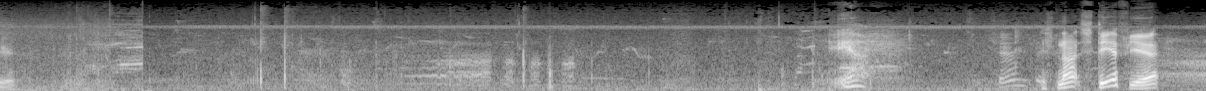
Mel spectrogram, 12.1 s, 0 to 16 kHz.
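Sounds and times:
high-pitched insect drone: 0.0 - 12.0
chickens clucking: 0.8 - 1.5, 3.7 - 6.6, 7.7 - 8.9.

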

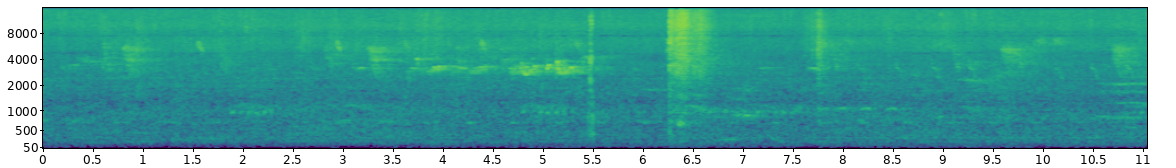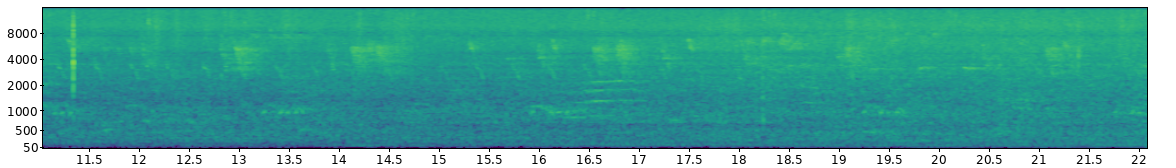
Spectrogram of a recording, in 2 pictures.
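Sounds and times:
faint chirping calls: 0.2 - 5.7.

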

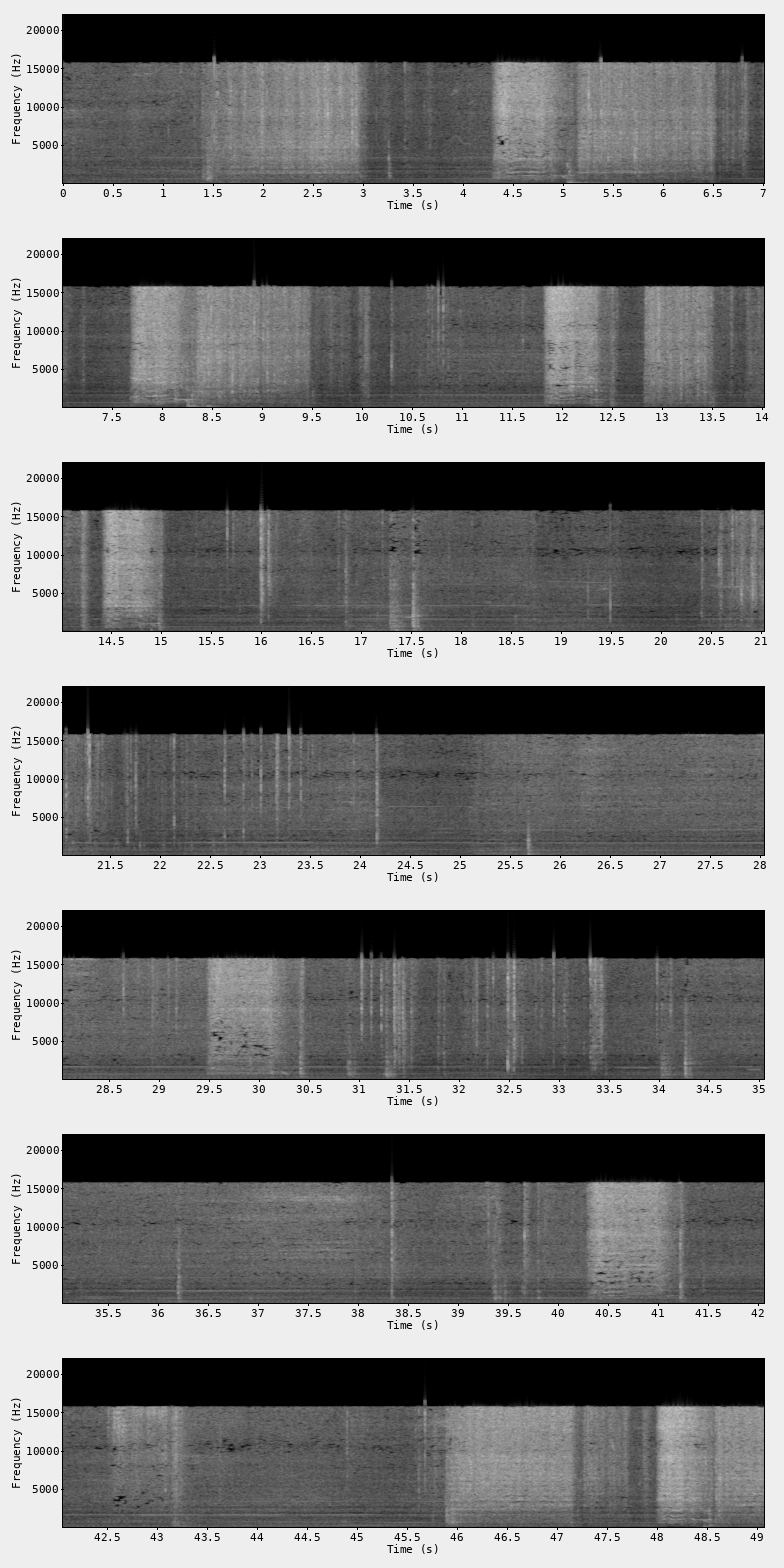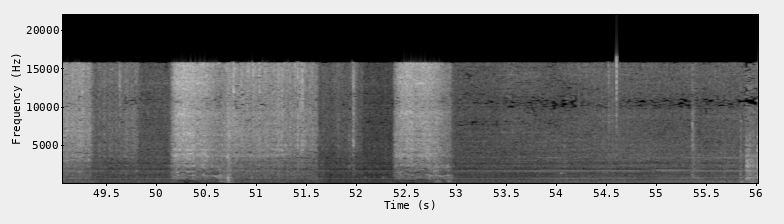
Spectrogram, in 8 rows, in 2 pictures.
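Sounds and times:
excavator hydraulic whine: 0.0 - 56.0
chainsaw cutting through trunks: 1.3 - 3.3, 4.2 - 15.2, 25.1 - 33.5, 36.2 - 41.5, 42.4 - 53.2.

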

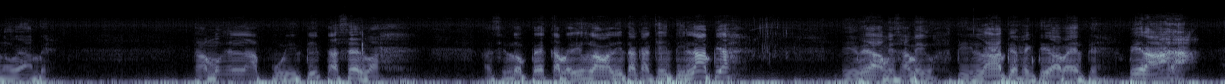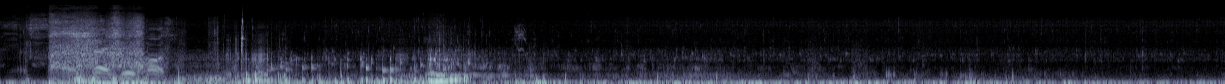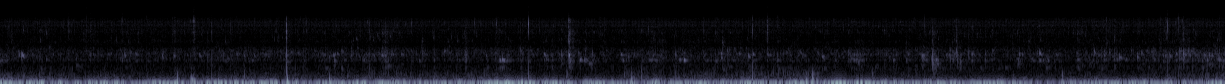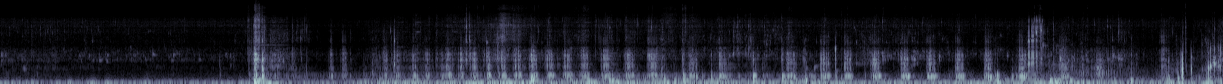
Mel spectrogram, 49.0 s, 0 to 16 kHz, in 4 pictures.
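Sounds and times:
muffled underwater noise: 5.3 - 22.0
water rushing and bubbling: 12.6 - 48.9.

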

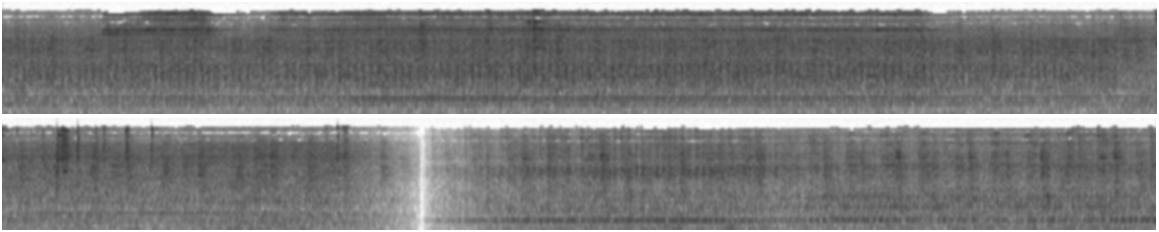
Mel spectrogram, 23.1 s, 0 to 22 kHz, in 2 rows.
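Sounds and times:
metal lathe cutting: 0.0 - 23.0.

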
